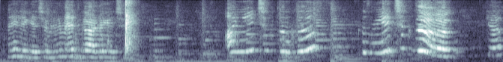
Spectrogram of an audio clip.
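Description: Excitable young woman gamer host, very high and animated, with game music behind her. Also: far from the mic. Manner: excitable, chatty, shrieks and giggles while playing. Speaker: gaming channel host. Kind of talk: casual gameplay commentary. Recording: echoey room, off-mic, game music behind.

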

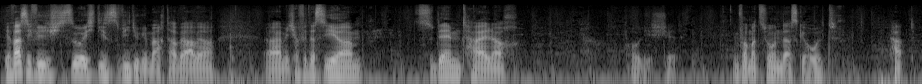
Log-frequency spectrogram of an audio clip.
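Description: A man's voice: on the low side, measured pace, pauses often. Young man, casual commentary, hesitant restarts, headset mic, faint background music. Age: young adult. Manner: rambling, hesitant, laughs at own jokes. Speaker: YouTuber. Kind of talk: casual screen-share commentary. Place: small bedroom at a desk.

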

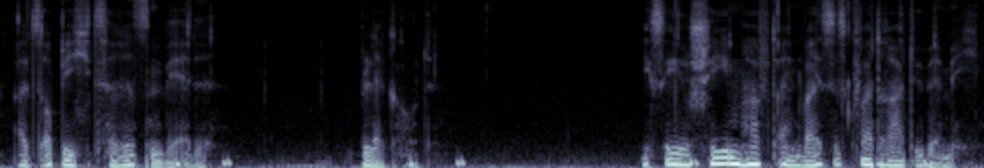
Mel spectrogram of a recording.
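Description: A man with a very low, dark voice tells a first-person story in halting, dramatic phrases. His tone is husky, and at times it sinks to a hushed whisper. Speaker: narrator of his own accident.

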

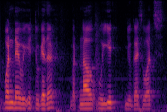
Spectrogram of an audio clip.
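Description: A man's voice: mid-range voice, a little slow. A young man hosting a casual food vlog at home, chatting with his viewers during a family meal. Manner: relaxed, chatty, repeatedly addresses viewers as guys. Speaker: vlogger host.

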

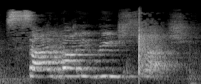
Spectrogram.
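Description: A middle-aged woman coaching a workout as an energetic, encouraging aerobics instructor, exerting herself as she calls out cues and countdowns. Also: extremely high pitch, slow. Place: living room at home, indoors. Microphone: far camera. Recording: echoey room, far microphone, faint noise.

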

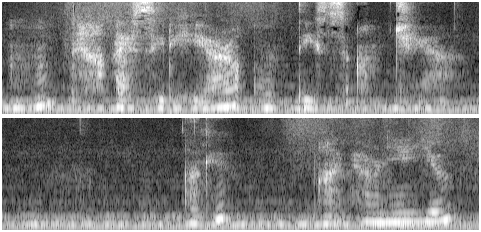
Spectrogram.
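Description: In an ASMR roleplay as a flight attendant, a woman in her thirties whispers breathily and close to the mic. Her medium-pitched phrasing is halting and hesitant, and there is heavy background noise.

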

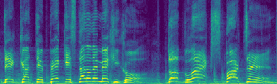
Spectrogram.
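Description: A man working as a ring announcer in a dramatic lucha libre style, switching between two languages in a booming voice and stretching out names. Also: big pitch swings, slow. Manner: alternates Spanish and English. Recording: loud music behind. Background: music.

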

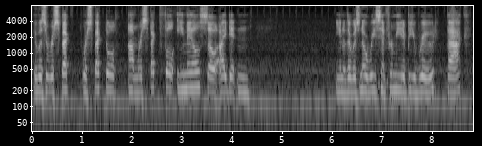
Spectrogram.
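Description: A woman with a hoarse, failing voice addresses her viewers casually as an online host, in a halting, earnest way. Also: mid-range voice, fairly even intonation, rough recording. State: hoarse, losing voice. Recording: faint background hum and noise.

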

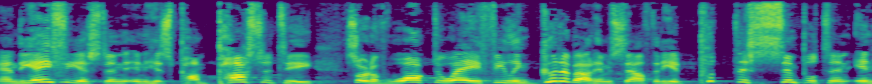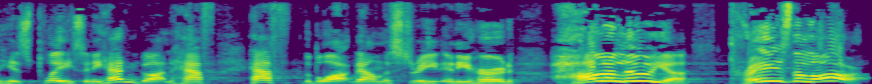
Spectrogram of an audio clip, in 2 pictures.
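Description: A man's voice: high-pitched, expressive, normal speed, few pauses. A male pastor preaching a sermon with emphatic storytelling and calls for amen.

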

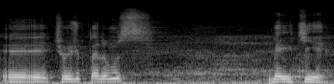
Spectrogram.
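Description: Measured middle-aged man in a restaurant. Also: medium pitch, level tone, warm tone. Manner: measured, thoughtful, pauses with fillers. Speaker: restaurant owner. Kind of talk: interview answers. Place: fish restaurant dining room.

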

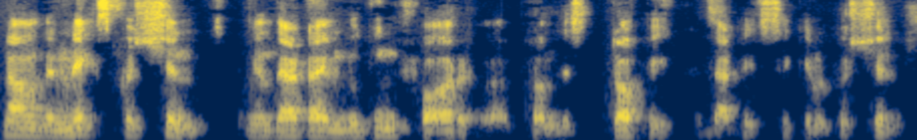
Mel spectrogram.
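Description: A man's voice: medium pitch, steady tone, moderate pace, creaky. A middle-aged man with an Indian accent teaching maths, working through problems aloud, often repeating phrases and posing questions to himself.

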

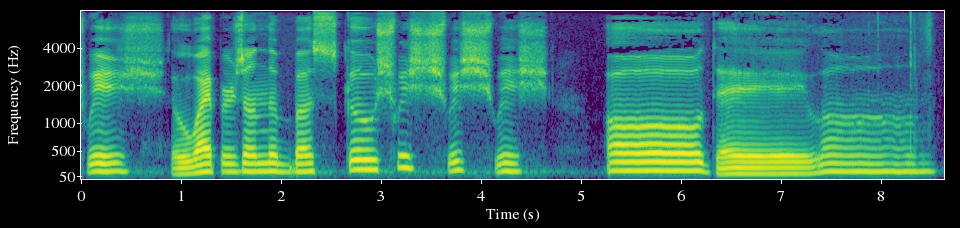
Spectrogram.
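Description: A reader doing a slow sing-along read-aloud of a picture book, drawing out the line endings in a sing-song way. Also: mid-range voice, darkish tone, smooth, no room sound. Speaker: storybook reader.

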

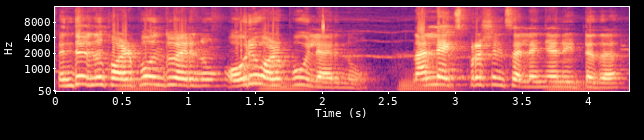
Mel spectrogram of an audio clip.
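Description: A woman's voice: high voice, expressive, racing, darkish tone, faint music behind. A woman acting in a comedy sketch, fussy and complaining, repeating her lines nervously.

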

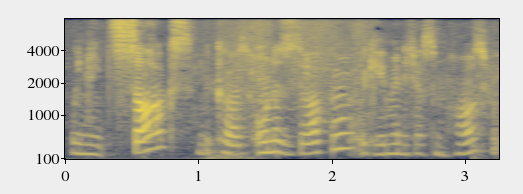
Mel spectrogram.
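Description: Young girl vlogging at home on her phone, jittery and excited, whispers now and then. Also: mid-range voice, moderate pace, slight background noise. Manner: nervous, excitable, drops into whispers. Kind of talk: casual vlog chat.

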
